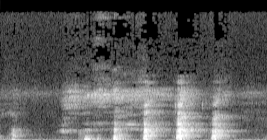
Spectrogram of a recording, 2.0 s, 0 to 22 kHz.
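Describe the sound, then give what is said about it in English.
Dogs barking excitedly, a quick run of about six short, sharp yips in a steady rhythm at a moderate level, with no other sound between them. “Apparently the dogs are excited about the 20th episode as well. Yes, those are the dogs celebrating in the background.”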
